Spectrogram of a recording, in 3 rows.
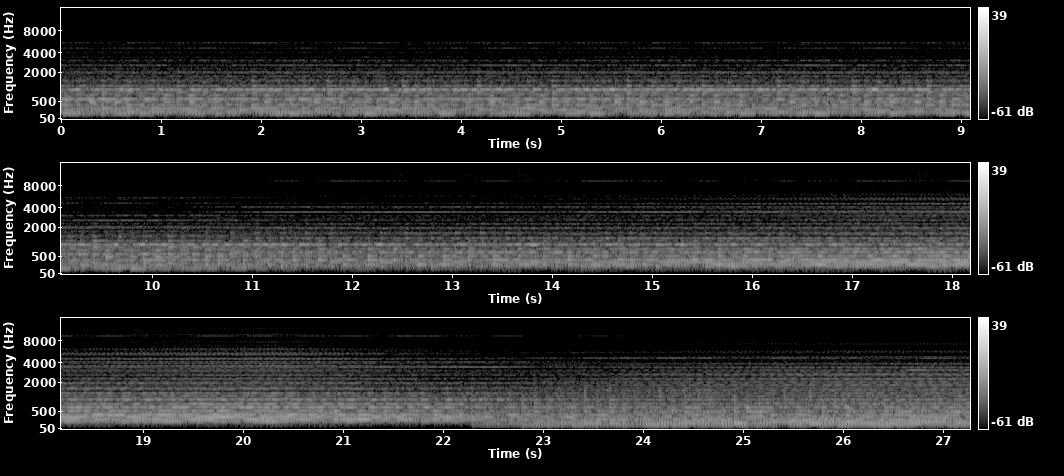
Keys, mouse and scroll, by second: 0.7 z, 1.5 double click, 2.8 scroll down 1, 4.4 x, 5.8 Delete, 7.4 Delete, 7.5 End, 9.9 z, 10.3 z, 10.4 scroll up 1, 10.6 middle click, 14.4 middle click, 15.1 scroll up 1, 15.4 scroll down 1, 15.6 middle click, 16.8 z, 17.1 z, 17.4 z, 17.8 middle click, 18.0 z, 18.5 middle click, 19.8 z, 20.3 z, 20.3 scroll down 1, 20.6 middle click, 21.7 z, 24.3 scroll up 1, 24.9 scroll up 1, 25.8 scroll up 1.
